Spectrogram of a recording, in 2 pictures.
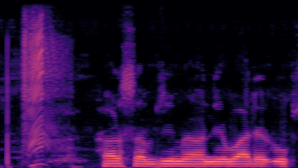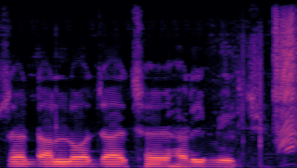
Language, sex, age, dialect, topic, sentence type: Maithili, male, 18-24, Angika, agriculture, statement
